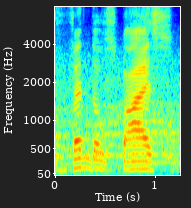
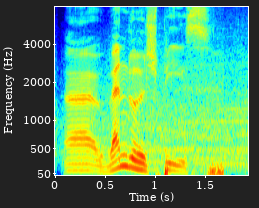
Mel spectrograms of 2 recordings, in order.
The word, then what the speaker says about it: Wendell Spies: Trying to fight a Vendel Spice. Did I say it right? Vendel Spice? Wendell Spies. I think he's it's German, Wendell so Spies. you have to set the German accent.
